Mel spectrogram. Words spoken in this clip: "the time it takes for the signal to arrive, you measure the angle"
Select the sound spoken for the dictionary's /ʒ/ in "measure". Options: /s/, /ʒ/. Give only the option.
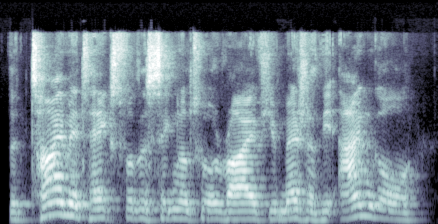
/ʒ/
